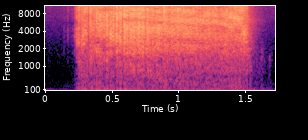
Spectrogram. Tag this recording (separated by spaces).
tearing rip paper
